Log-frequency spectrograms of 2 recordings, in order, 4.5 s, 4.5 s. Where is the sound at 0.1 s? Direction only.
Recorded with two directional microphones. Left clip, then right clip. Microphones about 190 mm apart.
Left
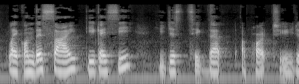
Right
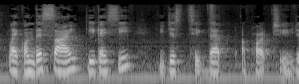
35° left (ahead or behind).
